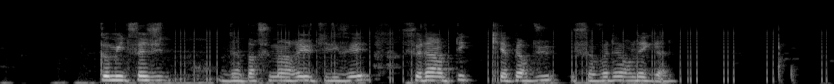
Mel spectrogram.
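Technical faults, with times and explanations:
1.75–8.27 s, train of clicks: Right after "il s'agit", a run of about fifty short, similar pops starts and goes on almost to the end of the speech. They arrive at an uneven pace, close to 9 per second, and peak about 5 dB above the voice, so they tick through the pauses as well as the words. The likely cause is electrical interference or a faulty connection or power supply adding repeated impulses. On a waveform they show as thin vertical spikes, and on a spectrogram as narrow broadband vertical lines at irregular spacing.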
